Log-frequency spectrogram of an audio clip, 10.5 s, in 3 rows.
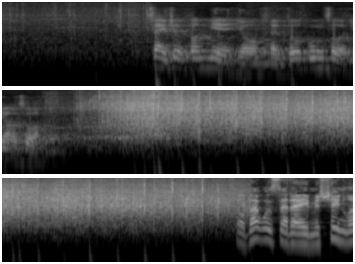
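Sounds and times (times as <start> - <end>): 
speech: 1.5 - 4.2, 9.4 - 10.5
spontaneous audience applause at an academic conference: 4.2 - 9.6.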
